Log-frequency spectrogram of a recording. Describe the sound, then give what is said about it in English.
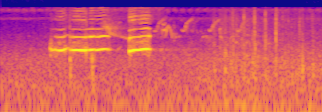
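Birds chirping: two loud, sustained whistling calls, followed by a scatter of softer, quick chirps and light fluttering. No one speaks. “Well, it looks like your birds are back.”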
